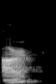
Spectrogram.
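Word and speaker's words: 二: Donc 1 c'est I en chinois, et ça s'écrit avec une barre, et 2 ça se dit R, et ça se traduit avec 2 barres.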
